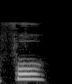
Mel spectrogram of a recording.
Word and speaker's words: phô: Chữ pho, danh từ, không thích hợp, phải được đọc là phô, động từ, phô có nghĩa là trình bày ra.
